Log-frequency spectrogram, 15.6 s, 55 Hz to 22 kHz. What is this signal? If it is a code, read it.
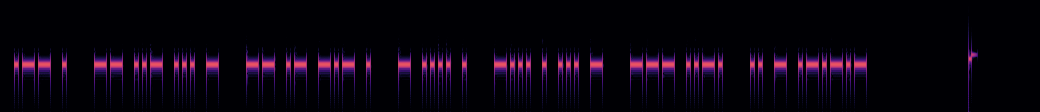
Morse code, heard as a keyed tone, about 20 wpm, 700 Hz. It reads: WE MUST MAKE THE BEST OF IT.
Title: Sentences from Top 1000 Words - Review Part 5 - 20wpm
